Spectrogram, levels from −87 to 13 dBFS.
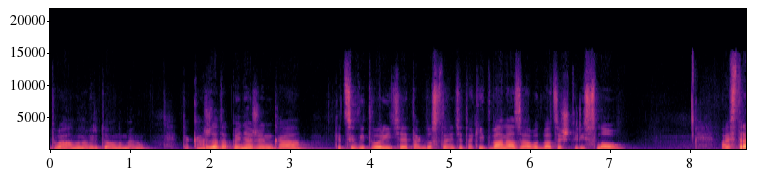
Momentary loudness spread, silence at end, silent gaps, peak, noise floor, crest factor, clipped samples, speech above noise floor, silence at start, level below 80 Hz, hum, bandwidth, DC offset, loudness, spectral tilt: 16 LU; 0 s; none; 0 dBFS; -61 dBFS; 24 dB; under 0.1%; 39 dB; 0 s; -62 dBFS; none; 15.5 kHz; under 0.1%; -24 LUFS; -6 dB/octave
